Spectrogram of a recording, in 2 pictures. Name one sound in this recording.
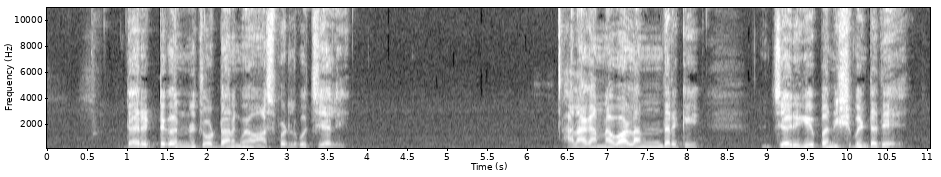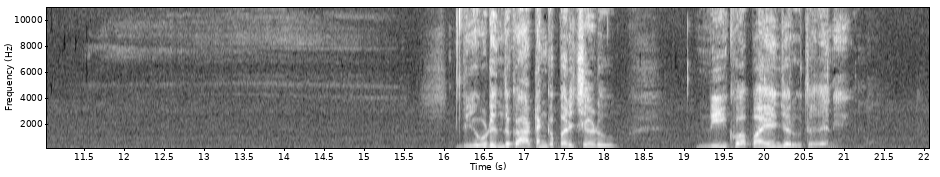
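An elderly man speaks calmly into a close microphone, in short bursts with pauses.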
